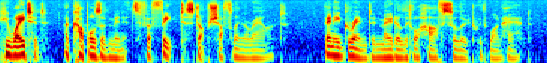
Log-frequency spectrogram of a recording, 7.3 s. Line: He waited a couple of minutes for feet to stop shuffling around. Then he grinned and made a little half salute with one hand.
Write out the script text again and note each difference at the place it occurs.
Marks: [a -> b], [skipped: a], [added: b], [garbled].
He waited a [couple -> couples] of minutes for feet to stop shuffling around. Then he grinned and made a little half salute with one hand.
